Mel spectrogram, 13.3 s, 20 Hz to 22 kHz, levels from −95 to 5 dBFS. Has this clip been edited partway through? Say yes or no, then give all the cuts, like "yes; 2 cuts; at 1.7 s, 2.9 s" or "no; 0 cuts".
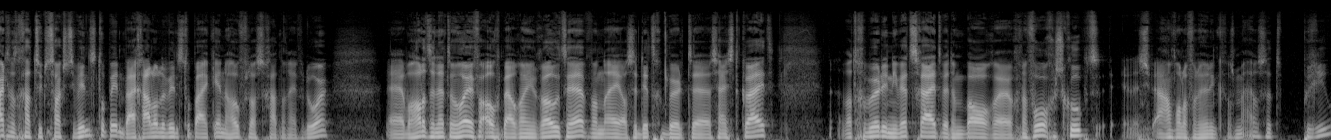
no; 0 cuts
